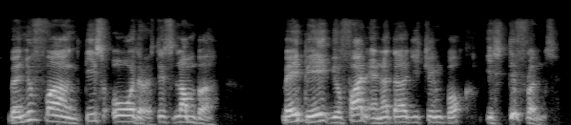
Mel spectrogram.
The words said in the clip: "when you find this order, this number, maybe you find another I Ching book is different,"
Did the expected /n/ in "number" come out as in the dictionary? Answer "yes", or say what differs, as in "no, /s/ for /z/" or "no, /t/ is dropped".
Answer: no, /l/ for /n/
